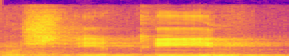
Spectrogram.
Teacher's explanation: ഏറ്റവും കുറഞ്ഞ തഫ്ഖീമാണ് ഖാഫിന് നൽകപ്പെടുക, കസ്റ ആയതുകൊണ്ട്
